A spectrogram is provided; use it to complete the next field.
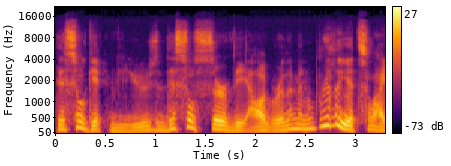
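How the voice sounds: A man's dark, mellow tone with big pitch swings. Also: medium pitch for a man, fairly slow pace.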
